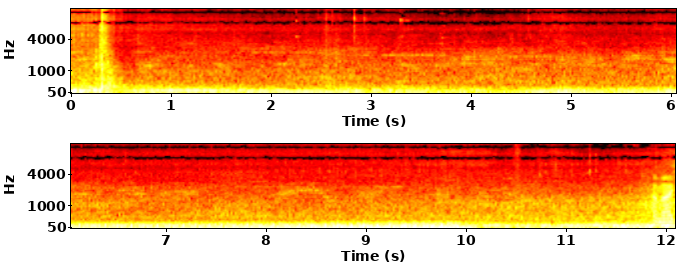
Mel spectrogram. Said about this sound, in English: I'm gonna let you pull around the parking lot here and show it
